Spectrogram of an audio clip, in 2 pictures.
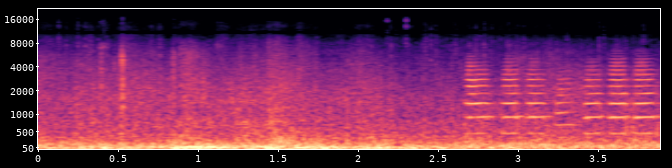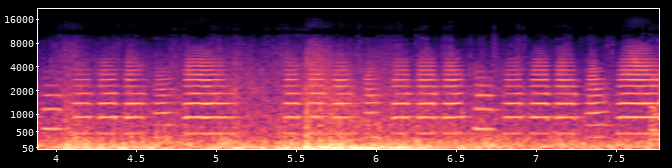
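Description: Musket volleys rattle against cavalry in a Napoleonic Waterloo battle game, a rolling spread of dull booms and cracks over continuous battle din, with bugle-like tones sounding through the middle and end.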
